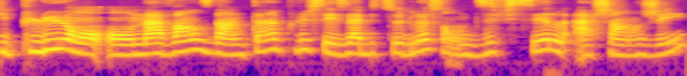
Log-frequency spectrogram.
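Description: A woman's medium-pitched voice in a Quebec accent, fairly slow with hardly any pauses and ordinary pitch variation. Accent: Québécois French. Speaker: podcast host. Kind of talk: interview.

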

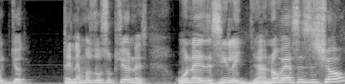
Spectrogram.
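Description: Speaking at a moderate pace, a man with a high pitch uses lively intonation, captured in a very clean recording with a silent background. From Mexico, San Luis Potosí. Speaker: podcast host. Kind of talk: casual chat.

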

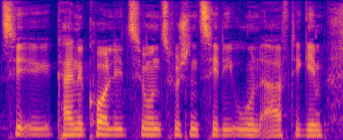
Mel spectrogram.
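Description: A man's dark, mellow tone at medium pitch, with a dry, close sound, no echo, and a quiet background. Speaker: podcast host. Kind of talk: interview. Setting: office.

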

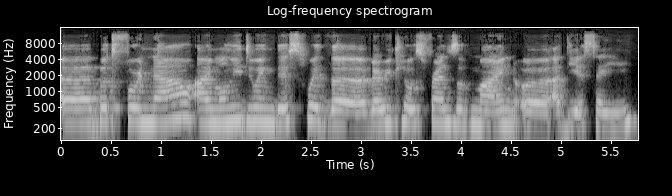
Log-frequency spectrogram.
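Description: A woman's fairly high voice in a French accent, at a fairly slow pace with hardly any pauses and very even loudness. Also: fairly even intonation. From France. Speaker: film student and entrepreneur. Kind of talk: interview. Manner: hesitant, many fillers.

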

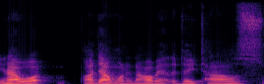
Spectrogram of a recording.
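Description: Over a quiet background, the voice carries an Australian accent. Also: man. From Australia, Hunter Valley NSW. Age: middle-aged. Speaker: podcast host. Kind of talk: casual monologue. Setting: home bedroom. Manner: hesitant, many fillers.

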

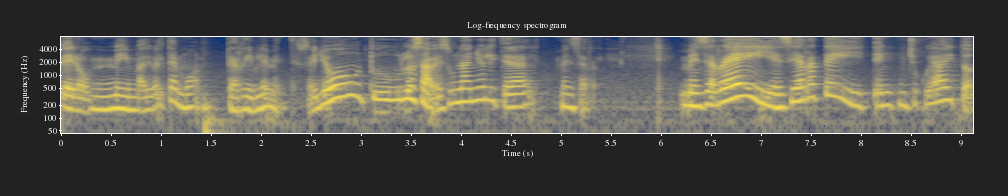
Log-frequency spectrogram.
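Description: A woman speaks at medium pitch with very wide pitch swings. Her pace is moderate. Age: 60s. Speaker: retired schoolteacher. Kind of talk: casual interview.

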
